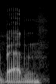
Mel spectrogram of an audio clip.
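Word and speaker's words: Abaddon: It the guy says it Abaden and then now Games Works like it's definitely Abaden.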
